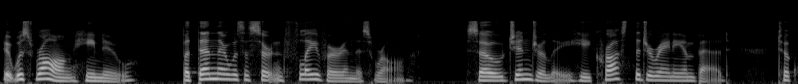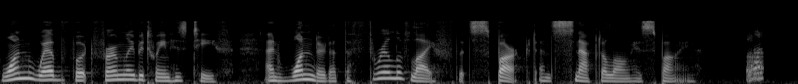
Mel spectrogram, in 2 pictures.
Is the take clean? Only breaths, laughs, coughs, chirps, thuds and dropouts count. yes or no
no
